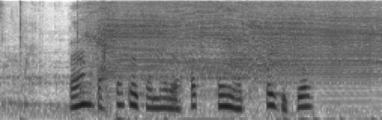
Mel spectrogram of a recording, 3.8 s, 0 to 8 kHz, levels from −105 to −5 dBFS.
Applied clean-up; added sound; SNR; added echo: none; Domestic sounds, home sounds; 4 dB; none.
